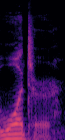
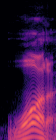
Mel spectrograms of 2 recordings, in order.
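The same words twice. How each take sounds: First: The middle consonant is a crisp t sound. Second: The middle consonant is a soft d sound. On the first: The speaker calls it wrong. "not water" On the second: The speaker calls it right. "You gotta say it like me from Mississippi with the D"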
